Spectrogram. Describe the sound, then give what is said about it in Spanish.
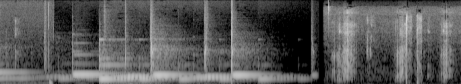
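Crunchy Doritos corn chips being chewed, many quick crisp crunches in the last two seconds, following a few sustained tones and clicks at the start. “Comiendo Doritos.”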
